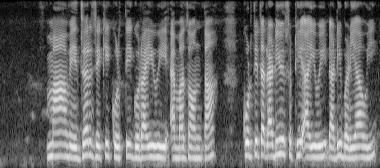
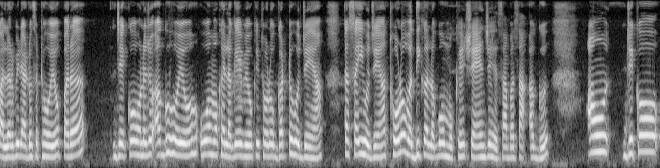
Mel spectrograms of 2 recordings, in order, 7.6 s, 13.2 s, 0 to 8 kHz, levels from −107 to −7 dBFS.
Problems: none marked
